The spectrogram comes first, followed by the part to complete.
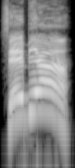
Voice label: Scout good job, fr; "C'est bien !"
